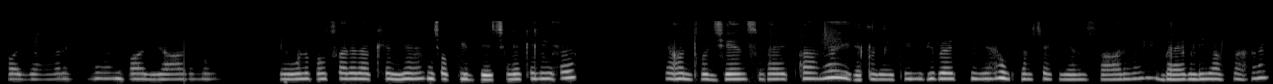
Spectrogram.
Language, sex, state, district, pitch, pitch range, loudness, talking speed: Magahi, female, Bihar, Gaya, 250 Hz, 240-260 Hz, -29 LUFS, 180 wpm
